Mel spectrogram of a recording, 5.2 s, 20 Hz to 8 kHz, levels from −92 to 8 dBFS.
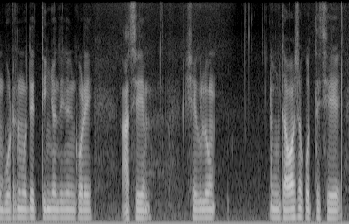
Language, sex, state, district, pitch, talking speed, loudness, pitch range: Bengali, male, West Bengal, Alipurduar, 105 Hz, 115 wpm, -21 LUFS, 100-110 Hz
